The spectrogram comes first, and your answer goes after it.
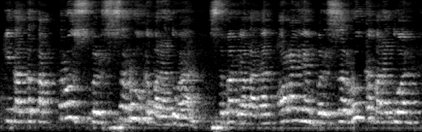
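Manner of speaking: high-pitched, urgent sermon delivery; fervent preaching. Real, not acted. Preaches with raised voice. (berkhotbah dengan berapi-api)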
